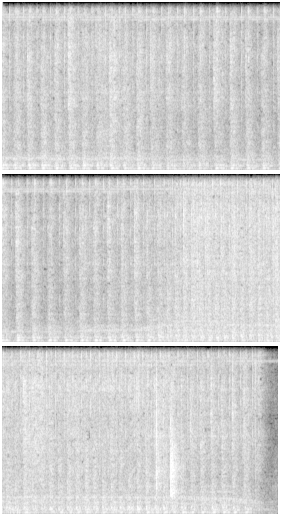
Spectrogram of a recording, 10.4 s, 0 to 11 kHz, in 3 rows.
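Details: CNY E900 embroidery machine, cleaned and set up, test-stitching; steady rhythmic clatter about three stitches a second, even and unbroken until it stops; good result, no problems: normal running.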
